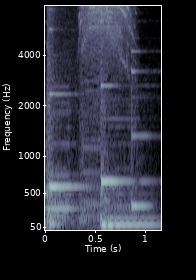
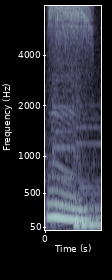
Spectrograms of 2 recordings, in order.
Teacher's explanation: These 2 sounds are paired together because they take the same mouth position. S is unvoiced, meaning only air passes through the mouth. And Z is voiced, meaning you make a sound with the vocal cords. Z. To make the sounds, the lips part and the corners pull back a little while the teeth themselves lightly touch.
